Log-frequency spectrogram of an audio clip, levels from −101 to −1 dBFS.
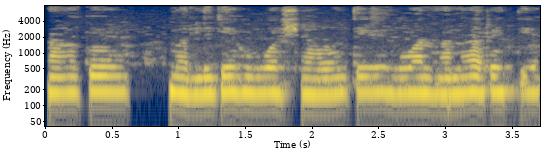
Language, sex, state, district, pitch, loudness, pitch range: Kannada, female, Karnataka, Dharwad, 175 Hz, -14 LUFS, 170-180 Hz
